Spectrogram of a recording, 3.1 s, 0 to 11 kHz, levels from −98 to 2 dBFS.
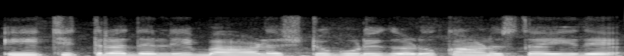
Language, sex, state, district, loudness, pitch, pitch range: Kannada, female, Karnataka, Bidar, -13 LUFS, 275 Hz, 270-290 Hz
